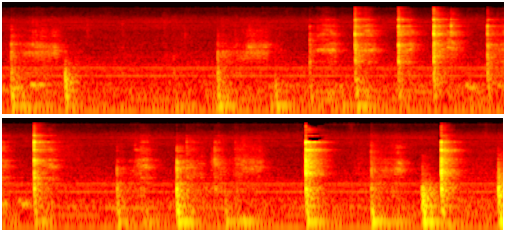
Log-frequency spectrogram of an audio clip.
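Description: Spoon stirring a flour-and-water poolish in a small ceramic bowl, clinking sharply against the side of the bowl about ten times at irregular intervals, most of them from about three seconds in.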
